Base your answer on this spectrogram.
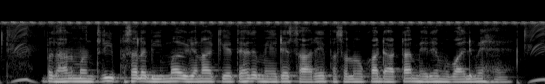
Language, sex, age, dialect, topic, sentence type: Hindi, male, 25-30, Awadhi Bundeli, agriculture, statement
